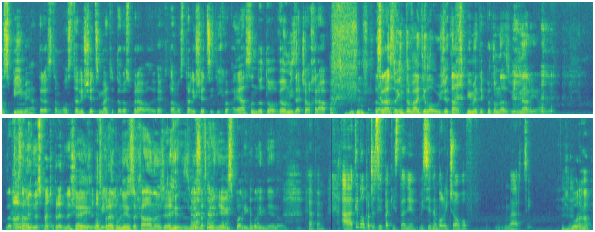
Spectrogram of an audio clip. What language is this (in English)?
Slovak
